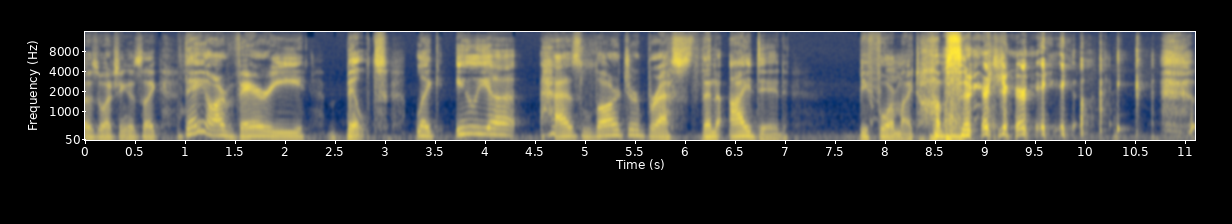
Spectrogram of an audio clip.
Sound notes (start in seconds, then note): 8.6 laughter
